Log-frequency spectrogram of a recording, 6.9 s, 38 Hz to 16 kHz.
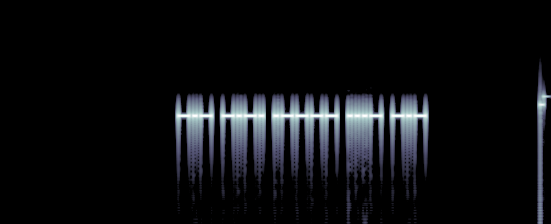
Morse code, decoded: KC1VK

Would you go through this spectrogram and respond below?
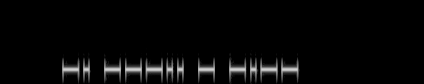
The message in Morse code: N8TY

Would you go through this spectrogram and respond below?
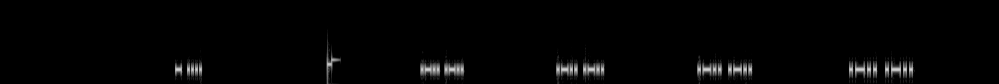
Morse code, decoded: TH LL LL LL LL

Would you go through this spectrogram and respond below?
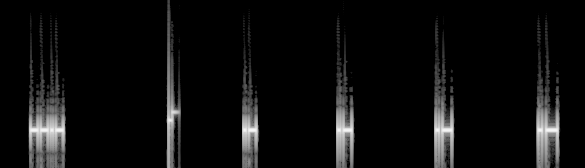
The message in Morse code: Q AAAA

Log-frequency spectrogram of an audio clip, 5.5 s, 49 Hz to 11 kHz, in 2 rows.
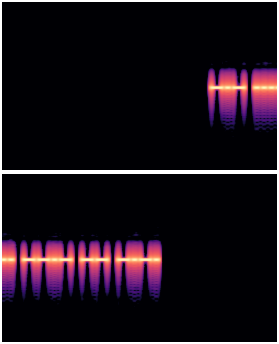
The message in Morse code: K5QMC

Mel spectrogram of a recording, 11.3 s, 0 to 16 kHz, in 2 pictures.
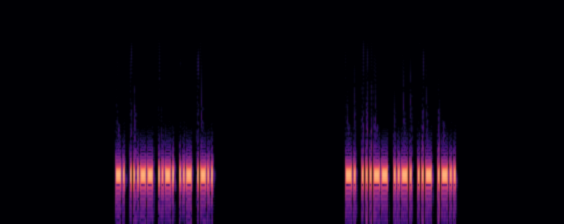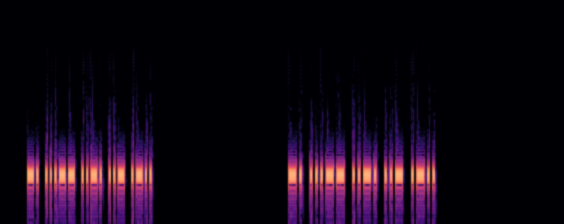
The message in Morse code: N3FUL N3FUL N3FUL N3FUL

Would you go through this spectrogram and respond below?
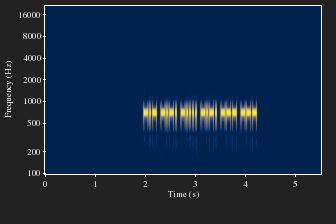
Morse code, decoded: KC6COO

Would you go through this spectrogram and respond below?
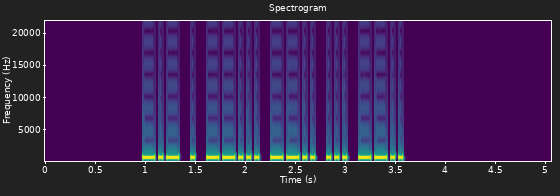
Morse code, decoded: KE7ZSZ

